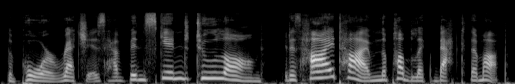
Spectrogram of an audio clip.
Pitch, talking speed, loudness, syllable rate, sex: 205 Hz, 200 wpm, -20 LUFS, 4.4 syllables/s, female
